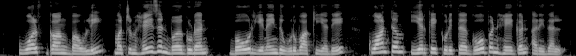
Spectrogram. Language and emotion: Tamil, neutral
